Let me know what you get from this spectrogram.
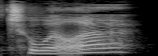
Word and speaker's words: Tooele: It's spelled T-O-O-E-L-E. And it's just like, there's no way for you to get from that word to that pronunciation, like at all. Like, it's just not even possible.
